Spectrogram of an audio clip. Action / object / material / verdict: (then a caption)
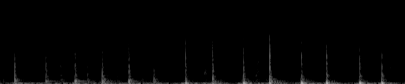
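tap / silicone ears of a binaural microphone / silicone / none. Fingertips tap on both white silicone ears of a binaural microphone, producing a string of 14 soft, dull, low thumps at an uneven pace. Each tap is short and muffled with almost no ring, and the later taps land a little harder than the early ones.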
